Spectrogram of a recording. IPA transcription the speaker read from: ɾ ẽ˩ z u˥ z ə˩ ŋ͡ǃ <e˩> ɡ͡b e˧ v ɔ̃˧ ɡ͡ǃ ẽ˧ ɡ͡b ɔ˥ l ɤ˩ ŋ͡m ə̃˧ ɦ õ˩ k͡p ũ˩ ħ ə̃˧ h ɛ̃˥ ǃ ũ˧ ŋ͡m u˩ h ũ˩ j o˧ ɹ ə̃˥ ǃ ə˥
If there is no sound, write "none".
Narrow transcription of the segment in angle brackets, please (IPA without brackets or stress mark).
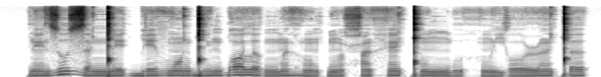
e˩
